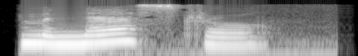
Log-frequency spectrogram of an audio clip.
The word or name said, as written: monastral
